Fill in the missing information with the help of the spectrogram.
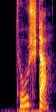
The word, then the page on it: torsdag: /ˈtuːrsdɑːɡ/; [ˈtʰuːʂd̥ɑːɡ]; /ˈtuːrsda/; [ˈtʰuːʂd̥a]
